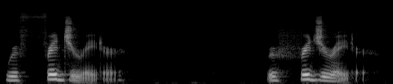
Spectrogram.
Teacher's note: The stress is on the I, like pig sound, and there's a flap T, so the T sound turns into a D.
